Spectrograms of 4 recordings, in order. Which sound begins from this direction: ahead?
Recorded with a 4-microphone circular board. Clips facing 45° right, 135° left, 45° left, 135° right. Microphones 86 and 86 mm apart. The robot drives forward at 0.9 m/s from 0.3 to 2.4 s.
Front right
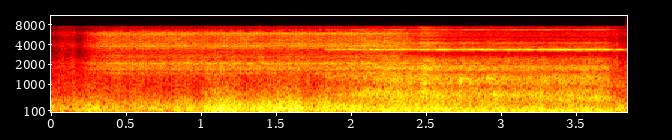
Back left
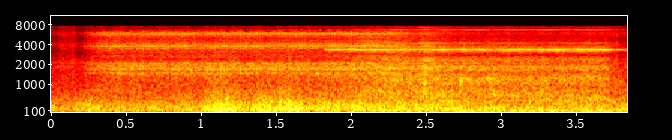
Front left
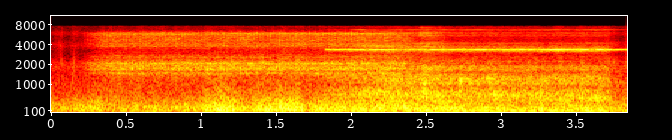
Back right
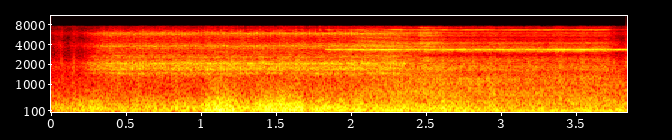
A fire alarm, at 1.8 s.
